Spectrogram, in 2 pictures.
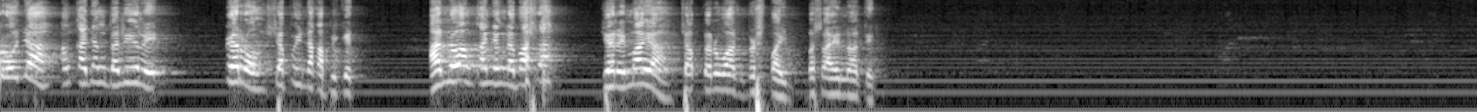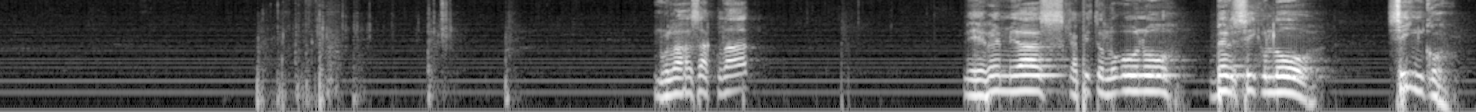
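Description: A man preaches with animation into a microphone, heard through loudspeakers, with long pauses.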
